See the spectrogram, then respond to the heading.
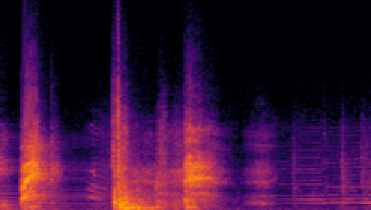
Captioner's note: Krenner panting; somber music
